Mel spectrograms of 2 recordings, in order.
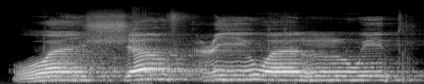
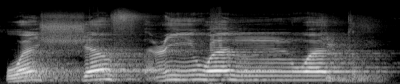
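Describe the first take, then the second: First: The last word has an i vowel. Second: The last word has an a vowel. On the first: "bisa juga dibaca kasrah" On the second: "Wawunya bisa dibaca fathah"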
